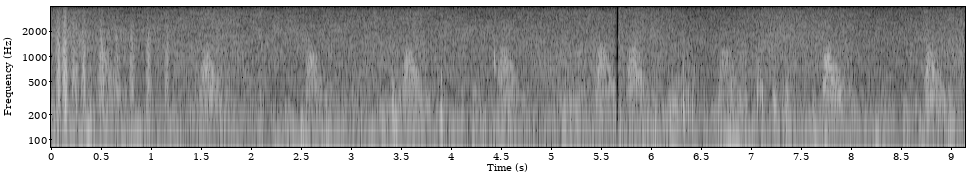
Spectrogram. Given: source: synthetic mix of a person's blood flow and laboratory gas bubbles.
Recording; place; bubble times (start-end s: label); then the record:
Doppler ultrasound of blood flow; subclavian vein
0.11-0.20 s: bubbles
3.87-3.96 s: bubbles
4.41-4.50 s: bubbles
6.15-6.47 s: bubbles
7.02-7.16 s: bubbles
From the record:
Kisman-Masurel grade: 122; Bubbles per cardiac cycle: 1 to 2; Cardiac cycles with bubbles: 10 to 50%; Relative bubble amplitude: moderate (0.250 to 0.450); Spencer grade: 2 (many but less than half of the cardiac periods contain bubble signals, singularly or in groups); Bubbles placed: anywhere in the cardiac cycle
